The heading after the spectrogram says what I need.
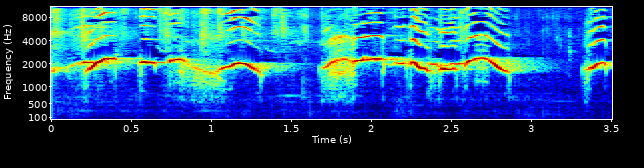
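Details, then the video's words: Happy pet parrot gives wavering whistled phrases, bright tonal notes bending up and down in quick succession, two main runs followed by a short final whistle, inside a small room. "Happy Mood Whistling"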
